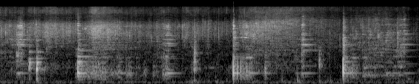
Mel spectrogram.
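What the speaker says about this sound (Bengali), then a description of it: "পটলটা ভাজা হয়ে গেছে এবার আমি তুলে নিই" Pointed gourd (potol) sizzling loudly in oil in a pan, a dense crackling hiss broken by sharp clinks and scrapes of a spatula stirring at irregular intervals.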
